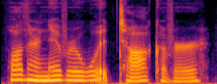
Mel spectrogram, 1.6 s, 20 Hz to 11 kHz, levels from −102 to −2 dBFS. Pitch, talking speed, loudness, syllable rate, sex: 165 Hz, 220 wpm, -18 LUFS, 5.1 syllables/s, female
